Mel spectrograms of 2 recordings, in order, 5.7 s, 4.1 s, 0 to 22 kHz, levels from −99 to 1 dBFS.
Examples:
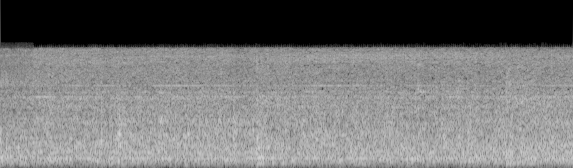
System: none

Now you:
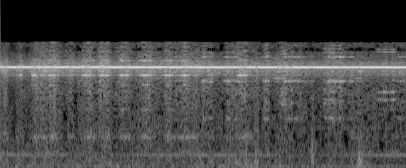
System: none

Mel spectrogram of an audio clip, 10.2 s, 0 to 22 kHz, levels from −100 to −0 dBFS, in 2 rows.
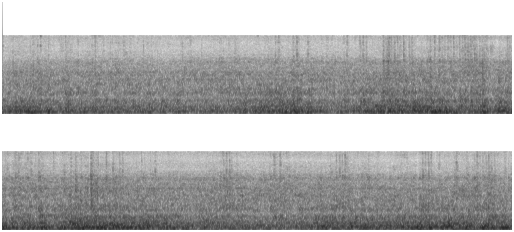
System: none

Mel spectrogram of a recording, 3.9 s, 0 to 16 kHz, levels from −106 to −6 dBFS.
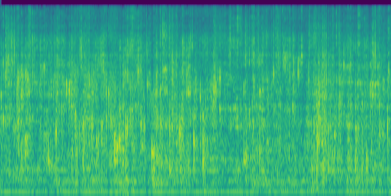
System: codec, SNAC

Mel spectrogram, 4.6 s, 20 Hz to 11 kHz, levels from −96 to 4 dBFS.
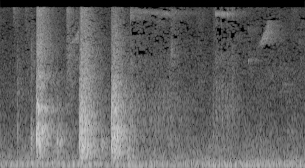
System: none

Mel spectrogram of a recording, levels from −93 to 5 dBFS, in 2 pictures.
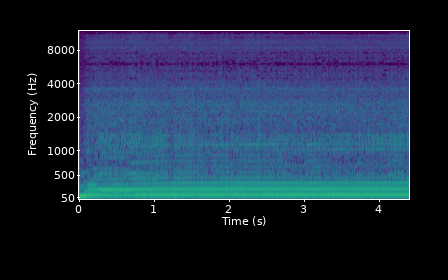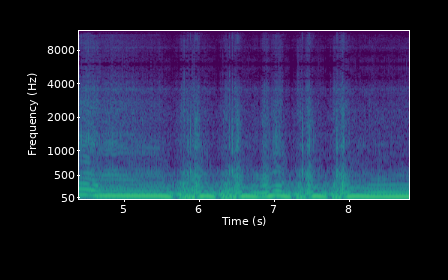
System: none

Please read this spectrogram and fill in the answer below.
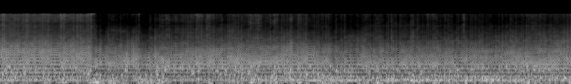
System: vocoder, Vocos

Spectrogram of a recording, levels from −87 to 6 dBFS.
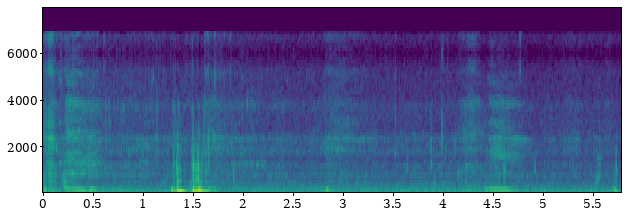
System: none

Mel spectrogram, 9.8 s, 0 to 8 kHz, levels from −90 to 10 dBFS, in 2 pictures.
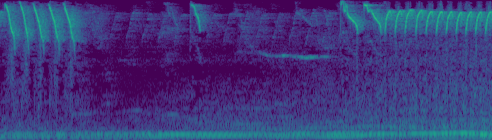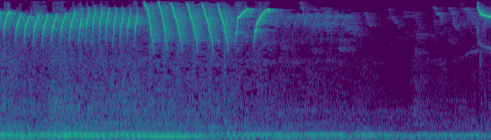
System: none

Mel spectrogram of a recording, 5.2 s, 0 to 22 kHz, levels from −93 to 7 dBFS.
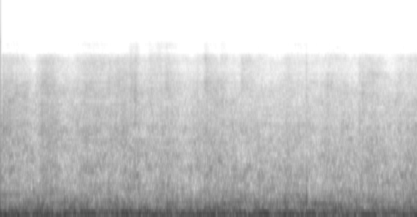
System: codec, SNAC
